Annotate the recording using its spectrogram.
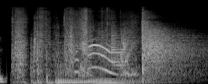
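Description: Studio logo intro sound effects: a quick run of clicks, then a noisy rush with a wavering tone that glides up and down, and a sharp crack about one and a half seconds in that fades away slowly.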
